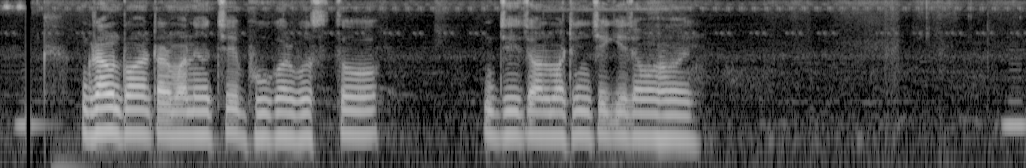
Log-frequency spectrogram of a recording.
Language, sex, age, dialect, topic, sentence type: Bengali, male, 25-30, Northern/Varendri, agriculture, statement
